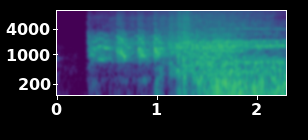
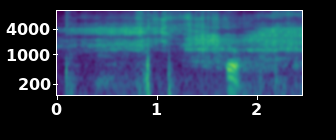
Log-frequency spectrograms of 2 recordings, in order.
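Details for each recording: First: Nissan Navara D40 YD25 diesel after turbo replacement: a few quick cranks, catches at once and settles into a steady run with no metallic zing; some residual white smoke from the old turbo expected. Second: Nissan Navara D40 YD25 diesel, also emitting white smoke: harsh, rough helicopter-like whirring rasp over the running engine from the turbocharger blades striking the metal housing.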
